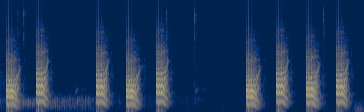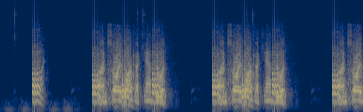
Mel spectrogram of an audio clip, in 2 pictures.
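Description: A drum-machine app triggering an imported spoken-voice sample: about a dozen short, clipped vocal hits, each falling in pitch, then from about nine seconds in the full sampled phrase "I'm sorry, Doc, I can't do it" plays twice.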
